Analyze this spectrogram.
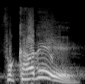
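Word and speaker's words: façade: He said, "Facade!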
